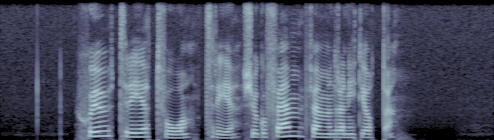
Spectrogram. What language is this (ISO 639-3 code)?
swe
